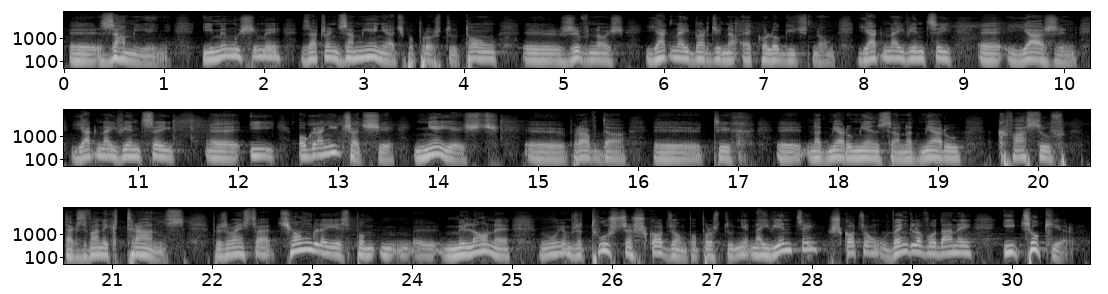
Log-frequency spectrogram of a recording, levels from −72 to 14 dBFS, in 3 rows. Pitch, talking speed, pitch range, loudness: 125 Hz, 95 wpm, 115-145 Hz, -21 LUFS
